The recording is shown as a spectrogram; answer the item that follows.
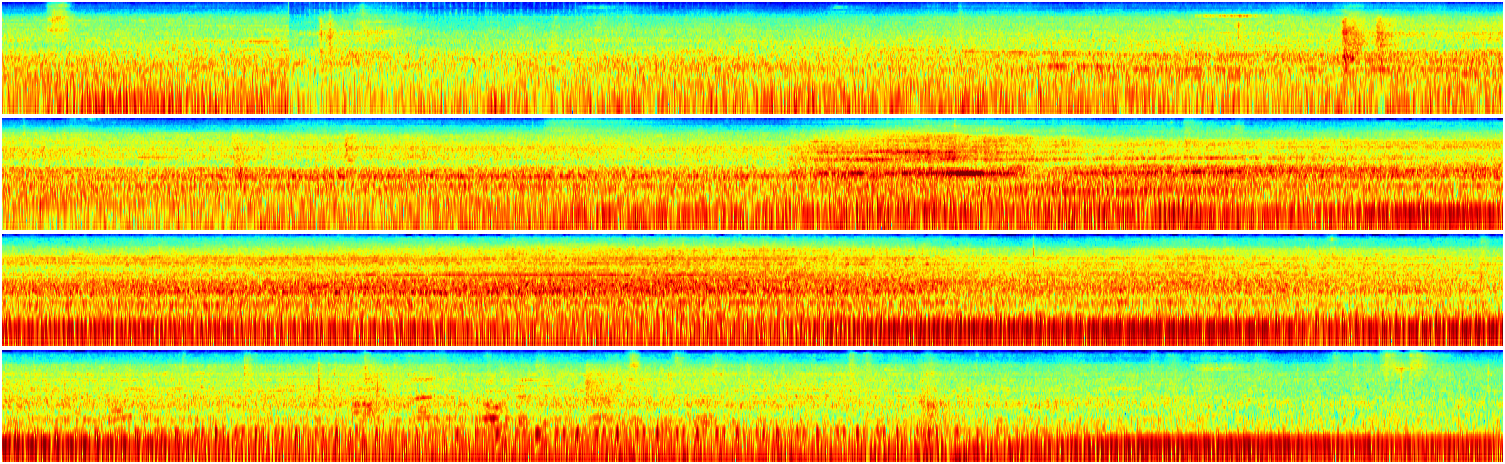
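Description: Busy street traffic with a red double-decker bus running close by: a low steady engine hum sets in about ten seconds in and holds, with short breaks, and a brief high squeal comes soon after it starts.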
